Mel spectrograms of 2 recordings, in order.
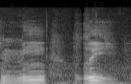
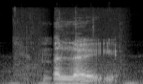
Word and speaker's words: melee: It's melee. M-E, me, Lee, like, you know what I mean? Bruce Lee. Melee. Malay. Malay. Cause the AY is silent. There ain't no goddamn AY.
